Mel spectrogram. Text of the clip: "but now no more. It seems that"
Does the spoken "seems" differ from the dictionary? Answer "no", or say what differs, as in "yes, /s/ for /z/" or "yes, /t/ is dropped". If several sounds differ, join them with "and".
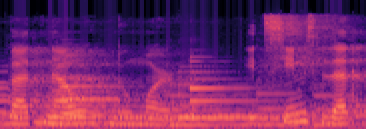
yes, /s/ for /z/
